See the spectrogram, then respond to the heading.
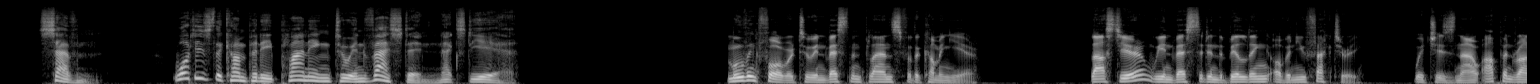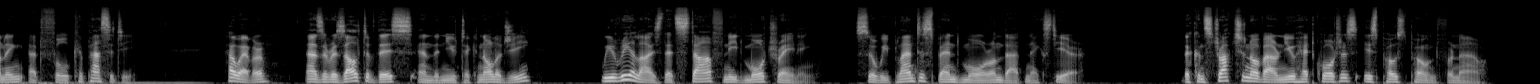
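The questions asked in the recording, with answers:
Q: What is the company planning to invest in next year?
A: Staff training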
